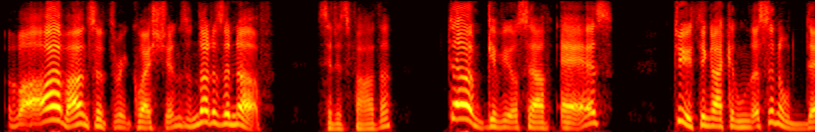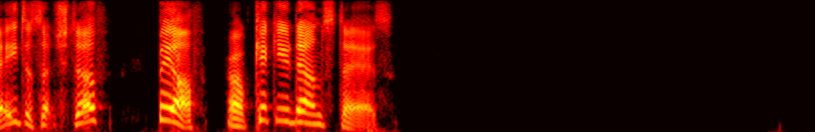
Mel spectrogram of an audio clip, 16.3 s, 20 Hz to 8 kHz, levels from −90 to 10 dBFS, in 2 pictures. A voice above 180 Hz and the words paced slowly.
Yes: high, 190 Hz; slow, 130 wpm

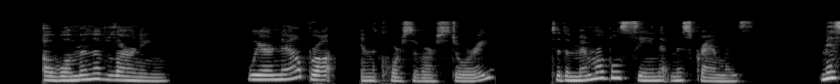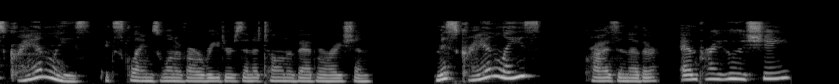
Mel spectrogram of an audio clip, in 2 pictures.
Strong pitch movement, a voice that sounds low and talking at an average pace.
No: wide, 7.3 semitones; medium, 180 Hz; average, 150 wpm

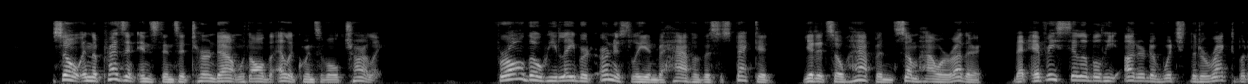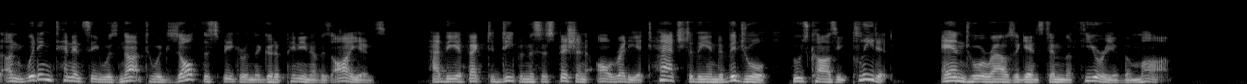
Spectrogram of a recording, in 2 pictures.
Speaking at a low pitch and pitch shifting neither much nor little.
No: low, 130 Hz; wide, 6.2 semitones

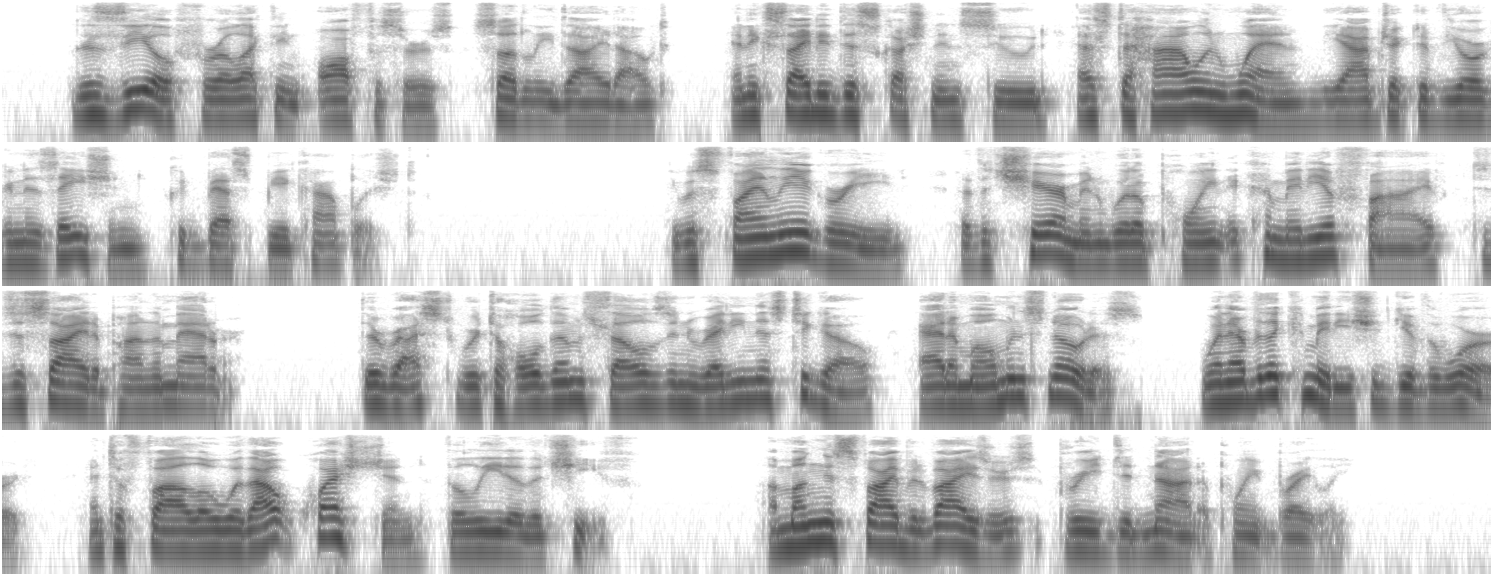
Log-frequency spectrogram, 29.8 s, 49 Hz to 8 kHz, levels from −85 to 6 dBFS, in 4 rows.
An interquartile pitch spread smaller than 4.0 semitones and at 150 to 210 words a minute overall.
Yes: average, 3.5 semitones; average, 170 wpm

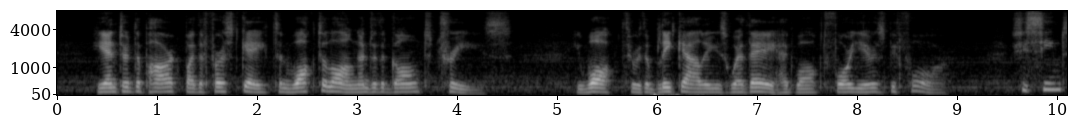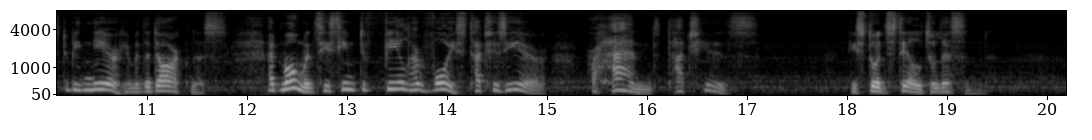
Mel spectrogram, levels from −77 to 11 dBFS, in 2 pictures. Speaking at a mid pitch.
Yes: medium, 150 Hz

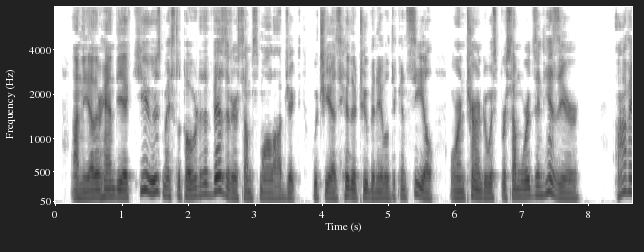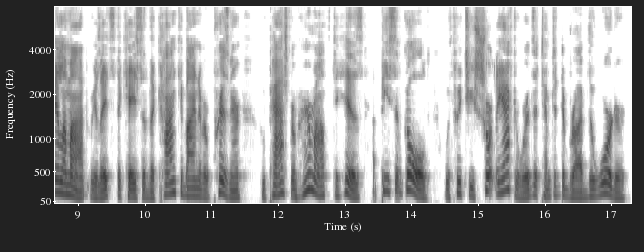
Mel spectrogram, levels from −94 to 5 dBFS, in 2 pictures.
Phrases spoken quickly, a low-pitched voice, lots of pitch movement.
Yes: fast, 225 wpm; low, 115 Hz; wide, 6.1 semitones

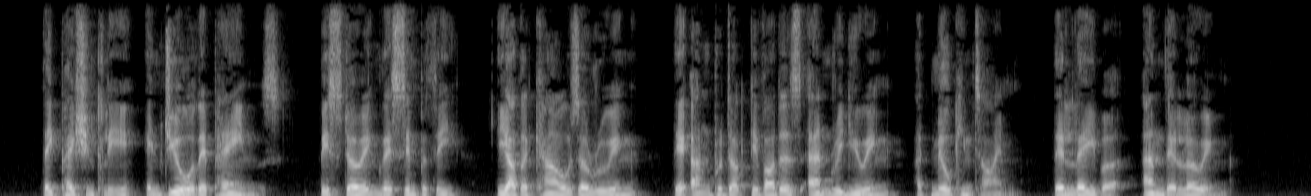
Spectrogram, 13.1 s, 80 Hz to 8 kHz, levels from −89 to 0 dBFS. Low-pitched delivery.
Yes: low, 120 Hz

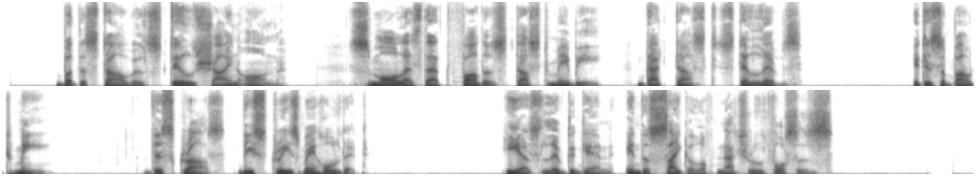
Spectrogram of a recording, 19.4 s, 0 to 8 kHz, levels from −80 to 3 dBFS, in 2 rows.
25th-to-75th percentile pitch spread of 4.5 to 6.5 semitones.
Yes: average, 5.2 semitones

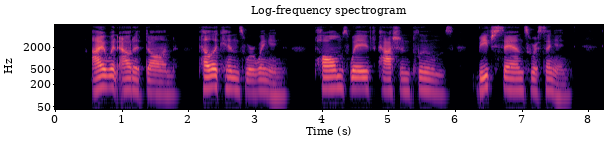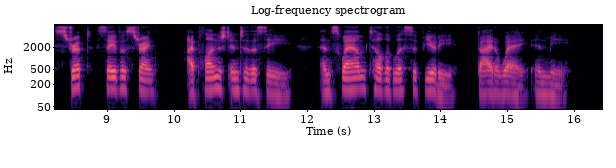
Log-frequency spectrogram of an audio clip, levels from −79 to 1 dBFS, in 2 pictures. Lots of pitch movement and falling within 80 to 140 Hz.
No: average, 4.2 semitones; low, 135 Hz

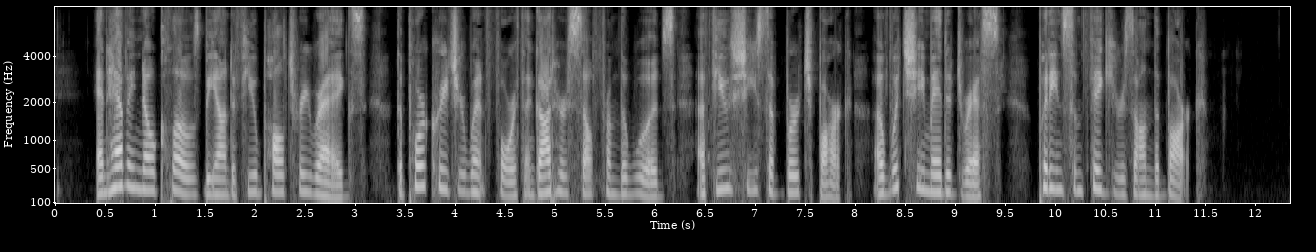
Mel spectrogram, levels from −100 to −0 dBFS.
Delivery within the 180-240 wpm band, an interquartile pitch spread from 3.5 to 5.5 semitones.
Yes: average, 190 wpm; average, 4.0 semitones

